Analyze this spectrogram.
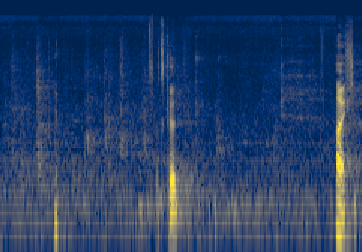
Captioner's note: applause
